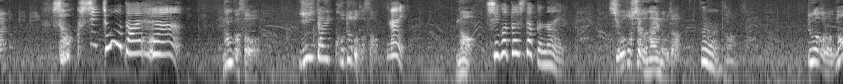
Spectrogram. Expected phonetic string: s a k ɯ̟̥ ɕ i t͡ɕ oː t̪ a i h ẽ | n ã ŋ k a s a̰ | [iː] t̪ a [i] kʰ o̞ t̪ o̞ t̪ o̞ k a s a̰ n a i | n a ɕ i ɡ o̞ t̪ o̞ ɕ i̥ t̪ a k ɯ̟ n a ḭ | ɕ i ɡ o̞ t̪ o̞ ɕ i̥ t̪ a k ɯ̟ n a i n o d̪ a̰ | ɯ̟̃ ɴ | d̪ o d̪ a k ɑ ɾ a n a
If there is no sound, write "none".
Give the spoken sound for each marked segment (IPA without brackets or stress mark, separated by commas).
iː, i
